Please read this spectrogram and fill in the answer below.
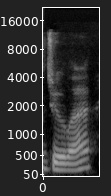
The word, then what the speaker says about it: doula: How you began as a doula, and please tell me if I'm pronouncing that wrong. Would you tell me about how you came into that career? – Yeah, and you are saying it right. It's a doula.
